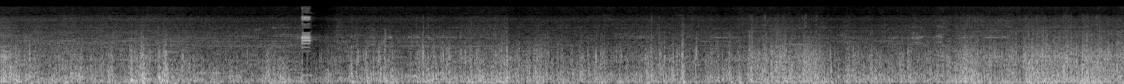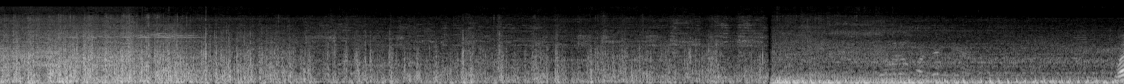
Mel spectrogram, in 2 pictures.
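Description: A motorcycle engine roars steadily up close.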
